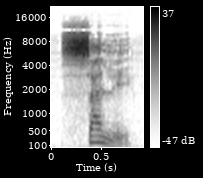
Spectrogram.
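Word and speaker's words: salé: because in that case it means salted okay Sally okay say Sayo say Delo okay and then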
